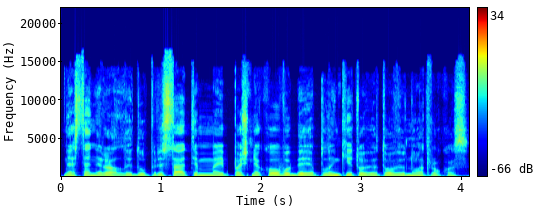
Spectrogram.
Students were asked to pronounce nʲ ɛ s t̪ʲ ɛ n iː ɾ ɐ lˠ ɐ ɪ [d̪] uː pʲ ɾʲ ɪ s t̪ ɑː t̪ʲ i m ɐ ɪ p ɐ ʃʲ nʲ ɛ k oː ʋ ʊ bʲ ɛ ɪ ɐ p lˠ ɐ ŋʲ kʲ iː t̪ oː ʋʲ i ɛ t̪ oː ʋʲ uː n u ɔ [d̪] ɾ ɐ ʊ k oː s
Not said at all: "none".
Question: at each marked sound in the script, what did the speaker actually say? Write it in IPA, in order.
d̪, t̪

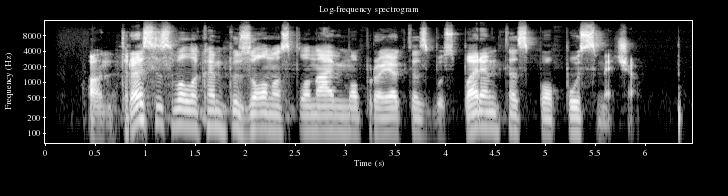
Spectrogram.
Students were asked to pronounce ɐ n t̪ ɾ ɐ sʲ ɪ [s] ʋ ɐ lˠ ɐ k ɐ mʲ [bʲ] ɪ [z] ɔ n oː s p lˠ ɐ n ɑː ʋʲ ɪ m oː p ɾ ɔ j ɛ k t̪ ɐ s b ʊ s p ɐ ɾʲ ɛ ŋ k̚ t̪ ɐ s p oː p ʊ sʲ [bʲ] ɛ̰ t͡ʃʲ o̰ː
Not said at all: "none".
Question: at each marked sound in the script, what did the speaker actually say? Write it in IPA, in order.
s, pʲ, z, mʲ

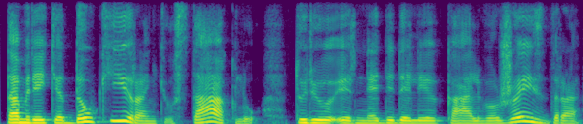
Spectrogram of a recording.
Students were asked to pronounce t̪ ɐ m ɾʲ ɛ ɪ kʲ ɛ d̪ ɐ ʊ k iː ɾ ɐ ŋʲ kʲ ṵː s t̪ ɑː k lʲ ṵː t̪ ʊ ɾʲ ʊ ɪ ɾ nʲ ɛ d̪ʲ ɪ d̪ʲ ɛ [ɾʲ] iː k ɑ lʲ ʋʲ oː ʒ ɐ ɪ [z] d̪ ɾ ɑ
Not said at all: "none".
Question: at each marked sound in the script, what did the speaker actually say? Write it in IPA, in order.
lʲ, z

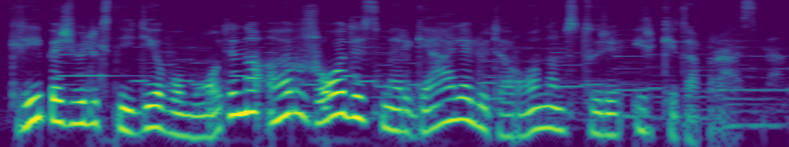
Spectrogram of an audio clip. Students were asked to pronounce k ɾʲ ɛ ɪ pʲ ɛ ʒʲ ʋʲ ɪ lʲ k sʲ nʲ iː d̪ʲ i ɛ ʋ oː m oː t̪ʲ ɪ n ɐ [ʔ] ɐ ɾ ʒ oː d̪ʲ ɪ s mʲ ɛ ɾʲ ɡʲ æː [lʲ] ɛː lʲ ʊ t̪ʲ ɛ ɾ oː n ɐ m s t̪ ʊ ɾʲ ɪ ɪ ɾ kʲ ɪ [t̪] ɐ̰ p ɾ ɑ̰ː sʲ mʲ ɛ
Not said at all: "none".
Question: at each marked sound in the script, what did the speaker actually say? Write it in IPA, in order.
ʔ, lʲ, t̪

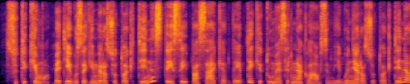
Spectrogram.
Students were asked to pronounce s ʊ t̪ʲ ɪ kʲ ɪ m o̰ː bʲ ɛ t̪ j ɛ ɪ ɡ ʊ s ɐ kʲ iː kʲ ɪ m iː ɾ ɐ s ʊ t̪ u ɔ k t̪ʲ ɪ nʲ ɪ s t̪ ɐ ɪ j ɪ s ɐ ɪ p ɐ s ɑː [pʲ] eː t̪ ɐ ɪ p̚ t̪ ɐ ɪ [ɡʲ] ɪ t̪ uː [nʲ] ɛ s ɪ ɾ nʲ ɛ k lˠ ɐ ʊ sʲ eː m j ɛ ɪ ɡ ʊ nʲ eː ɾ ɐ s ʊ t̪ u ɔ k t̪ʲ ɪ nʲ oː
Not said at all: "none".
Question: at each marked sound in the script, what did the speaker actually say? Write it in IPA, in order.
kʲ, kʲ, mʲ

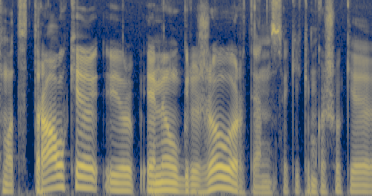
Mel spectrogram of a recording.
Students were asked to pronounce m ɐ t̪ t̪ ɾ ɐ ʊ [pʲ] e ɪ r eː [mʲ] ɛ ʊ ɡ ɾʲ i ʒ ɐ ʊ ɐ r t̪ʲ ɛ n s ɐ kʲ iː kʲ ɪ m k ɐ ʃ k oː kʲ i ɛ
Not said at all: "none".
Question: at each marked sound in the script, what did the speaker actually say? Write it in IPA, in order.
kʲ, mʲ

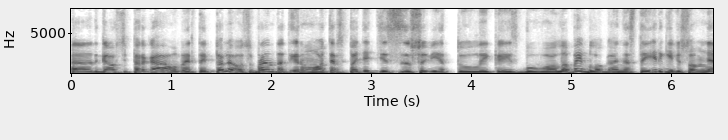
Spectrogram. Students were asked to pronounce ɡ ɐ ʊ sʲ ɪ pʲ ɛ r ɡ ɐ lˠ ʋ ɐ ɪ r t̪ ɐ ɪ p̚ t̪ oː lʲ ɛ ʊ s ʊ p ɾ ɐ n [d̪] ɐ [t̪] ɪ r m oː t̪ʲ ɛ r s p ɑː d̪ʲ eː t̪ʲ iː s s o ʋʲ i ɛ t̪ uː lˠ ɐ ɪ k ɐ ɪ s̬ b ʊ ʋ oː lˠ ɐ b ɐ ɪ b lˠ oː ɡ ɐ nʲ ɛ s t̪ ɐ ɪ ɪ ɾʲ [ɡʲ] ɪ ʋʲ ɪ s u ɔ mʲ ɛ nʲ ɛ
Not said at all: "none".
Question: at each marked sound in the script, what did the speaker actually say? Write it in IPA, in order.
t̪, t̪, ɡʲ

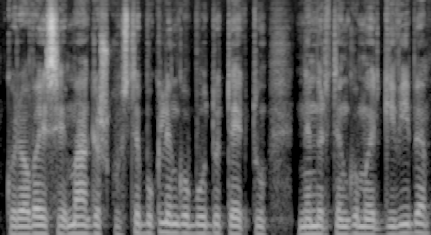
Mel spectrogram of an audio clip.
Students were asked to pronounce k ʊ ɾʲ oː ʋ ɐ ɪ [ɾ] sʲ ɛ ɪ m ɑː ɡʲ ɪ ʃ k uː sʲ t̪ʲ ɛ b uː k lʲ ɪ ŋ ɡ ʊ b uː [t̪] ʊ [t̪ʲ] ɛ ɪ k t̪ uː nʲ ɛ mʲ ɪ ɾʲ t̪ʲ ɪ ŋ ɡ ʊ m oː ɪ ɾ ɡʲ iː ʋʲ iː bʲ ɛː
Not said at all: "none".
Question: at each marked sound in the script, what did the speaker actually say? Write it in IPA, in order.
none, d̪, t̪ʲ

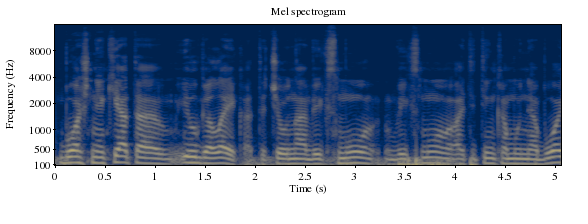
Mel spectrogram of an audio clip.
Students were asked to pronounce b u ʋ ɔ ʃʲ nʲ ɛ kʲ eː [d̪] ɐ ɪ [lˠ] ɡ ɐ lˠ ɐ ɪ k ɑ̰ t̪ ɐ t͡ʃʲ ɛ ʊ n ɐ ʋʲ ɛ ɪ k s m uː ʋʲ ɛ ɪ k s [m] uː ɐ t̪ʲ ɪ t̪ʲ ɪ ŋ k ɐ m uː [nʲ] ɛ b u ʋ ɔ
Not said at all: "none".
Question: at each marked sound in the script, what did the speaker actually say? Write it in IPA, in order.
t̪, lˠ, m, nʲ

